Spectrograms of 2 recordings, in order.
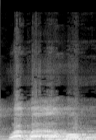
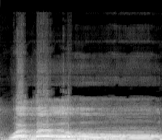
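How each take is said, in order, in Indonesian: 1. Huruf m akhir ditutup rapat dengan bibir. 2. Huruf m akhir adalah dengung sengau yang lembut dan ringan. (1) "jangan wa ma hum dia rapat, tak mau"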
